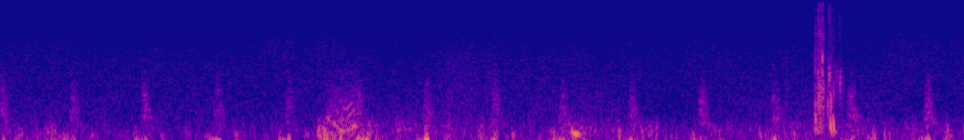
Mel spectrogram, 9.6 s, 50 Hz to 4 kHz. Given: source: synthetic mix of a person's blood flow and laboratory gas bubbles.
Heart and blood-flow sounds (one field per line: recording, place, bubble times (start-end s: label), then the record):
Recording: Doppler ultrasound of blood flow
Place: subclavian vein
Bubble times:
8.12-8.44 s: bubbles
From the record:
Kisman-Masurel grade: 112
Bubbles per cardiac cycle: 1 to 2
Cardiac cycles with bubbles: 1 to 10%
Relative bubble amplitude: moderate (0.250 to 0.450)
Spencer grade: 1 (occasional bubble signal discernible with the cardiac motion signal, with majority of cardiac periods free of bubbles)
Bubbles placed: anywhere in the cardiac cycle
